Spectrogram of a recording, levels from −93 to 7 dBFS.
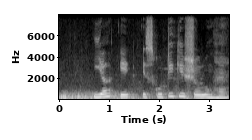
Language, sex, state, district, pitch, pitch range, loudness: Hindi, female, Bihar, West Champaran, 240 Hz, 225-265 Hz, -15 LUFS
